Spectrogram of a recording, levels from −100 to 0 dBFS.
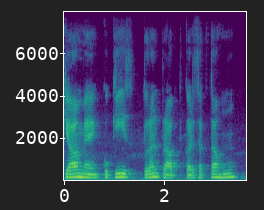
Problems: constant background noise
